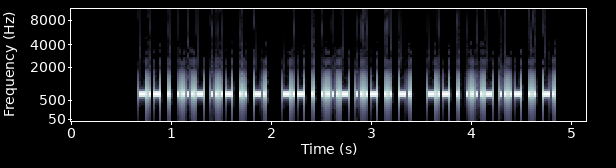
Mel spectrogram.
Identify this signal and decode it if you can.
Morse code, heard as a keyed tone, about 50 wpm, 700 Hz. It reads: KE4VIN KE4VIN KE4VIN
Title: USA Call Signs Repeated 3x 50wpm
